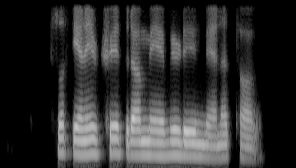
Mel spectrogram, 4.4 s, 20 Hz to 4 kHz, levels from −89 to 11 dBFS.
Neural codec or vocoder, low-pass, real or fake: codec, 24 kHz, 0.9 kbps, WavTokenizer, large speech release; 3.6 kHz; fake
